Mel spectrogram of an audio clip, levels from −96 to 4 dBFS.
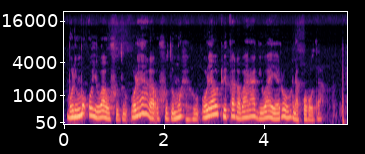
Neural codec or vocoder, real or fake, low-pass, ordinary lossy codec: none; real; 19.8 kHz; none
